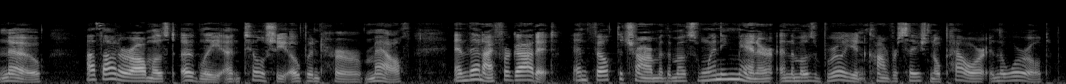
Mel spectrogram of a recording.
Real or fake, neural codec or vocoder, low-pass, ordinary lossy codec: real; none; 7.2 kHz; MP3, 32 kbps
